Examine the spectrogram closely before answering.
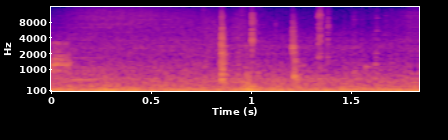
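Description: A police van drives along the B101 road, its steady low engine and road rumble filling the cabin, with a few quick clicks and rattles near the middle and no one talking.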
